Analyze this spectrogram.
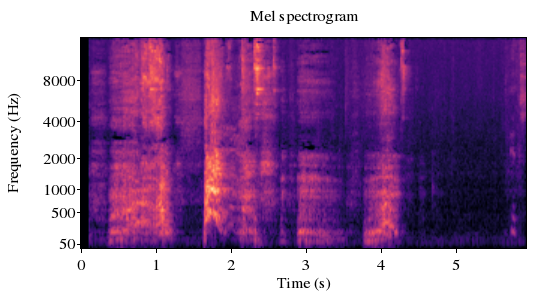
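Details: Weimaraner barking at a stuffed toy bunny it finds frightening. Four drawn-out, gruff woofs with growly edges come in slow succession, then quiet.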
